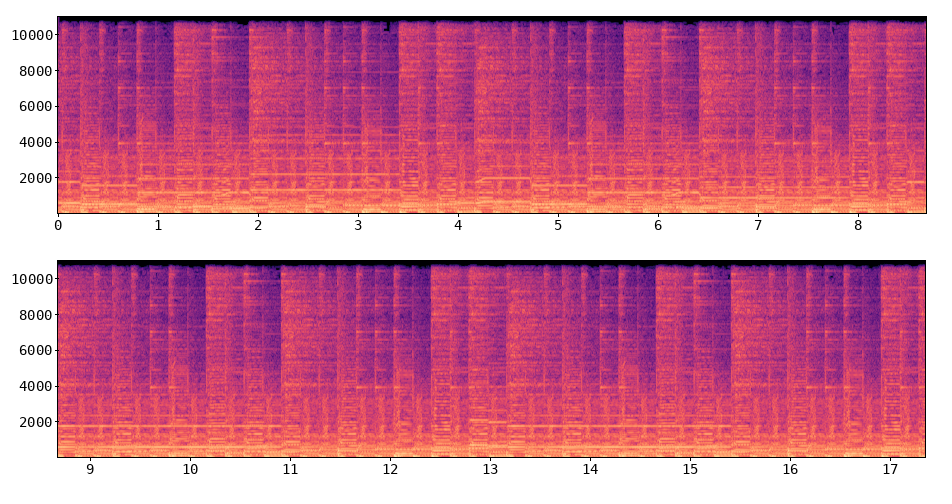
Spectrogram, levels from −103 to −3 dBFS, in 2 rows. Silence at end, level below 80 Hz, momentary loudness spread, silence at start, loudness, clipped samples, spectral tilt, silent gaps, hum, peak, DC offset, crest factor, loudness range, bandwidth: 0 s; -24 dBFS; 2 LU; 0 s; -17 LUFS; under 0.1%; -5 dB/octave; none; none; -2 dBFS; 0.2%; 14 dB; 0 LU; 11 kHz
